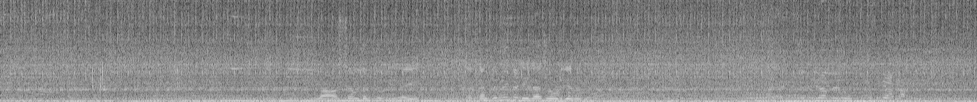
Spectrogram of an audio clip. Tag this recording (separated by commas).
Medium engine (mid frequency), Engine, Speech, Vehicle, Car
